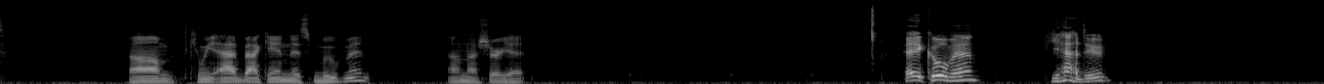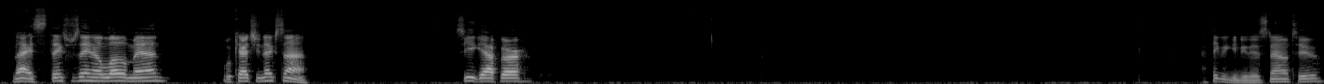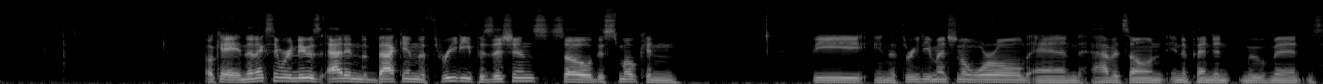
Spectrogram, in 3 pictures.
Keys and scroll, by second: 3.1-3.6 typing, 19.4 Escape, 19.8 j, 21.8 typing, 24.4-28.7 typing, 34.2-35.1 typing, 36.4 super+q, 36.9-38.7 typing.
